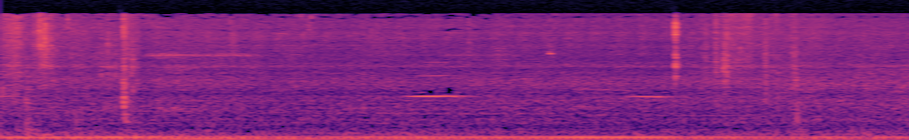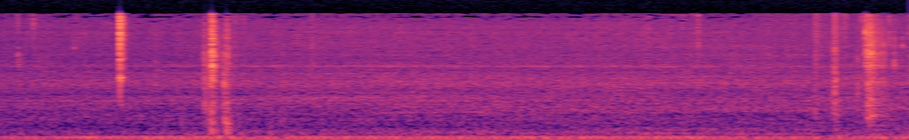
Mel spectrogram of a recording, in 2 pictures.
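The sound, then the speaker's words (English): A large truck rumbles steadily down a residential street, its heavy low engine drone continuous throughout, with a few sharp clicks and rattles cutting through the noise. “This big ass fucking truck right here.”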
